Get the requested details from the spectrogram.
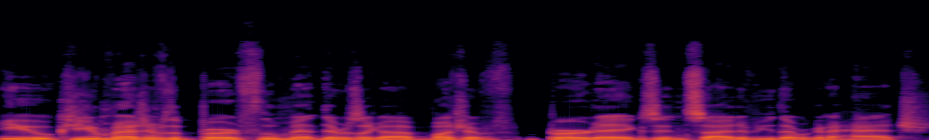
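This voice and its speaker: Against a quiet background, a man with a very deep, low pitch talks at a very fast pace in an animated tone. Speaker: streamer. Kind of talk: casual live stream chat. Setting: live stream.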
